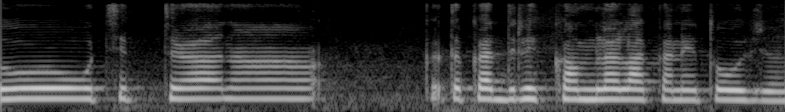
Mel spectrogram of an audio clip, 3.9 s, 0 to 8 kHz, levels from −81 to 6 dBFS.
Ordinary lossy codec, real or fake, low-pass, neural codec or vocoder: none; fake; 7.2 kHz; codec, 16 kHz, 2 kbps, X-Codec, HuBERT features, trained on LibriSpeech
